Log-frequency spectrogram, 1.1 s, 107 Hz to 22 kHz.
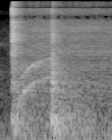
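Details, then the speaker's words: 1952 Dodge Wayfarer, original starter, 6-volt converted to 12-volt, jump pack attached: a sharp click then a free-spinning whir that fades without turning the engine; starter spins without engaging, cause unknown, possibly the engagement mechanism or excess voltage. "Sometimes it'll engage. But the last time I was out here, I actually just stopped working on it because I couldn't get it to engage."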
